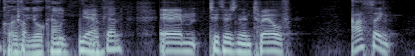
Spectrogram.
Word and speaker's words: Koi no Yokan: Now, funnily enough, how do you pronounce it anyway? Koi no Yakan? Koi no Yokan.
